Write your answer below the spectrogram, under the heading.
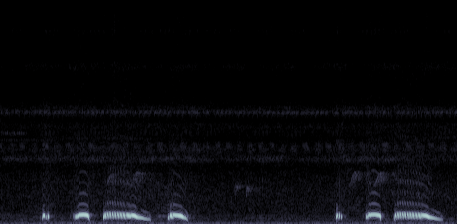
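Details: Spotted dove female calling as a decoy for wild and trained doves, giving soft repeated coos with a drawn-out downward-sliding note in each phrase, two phrases close together over a faint low hum.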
